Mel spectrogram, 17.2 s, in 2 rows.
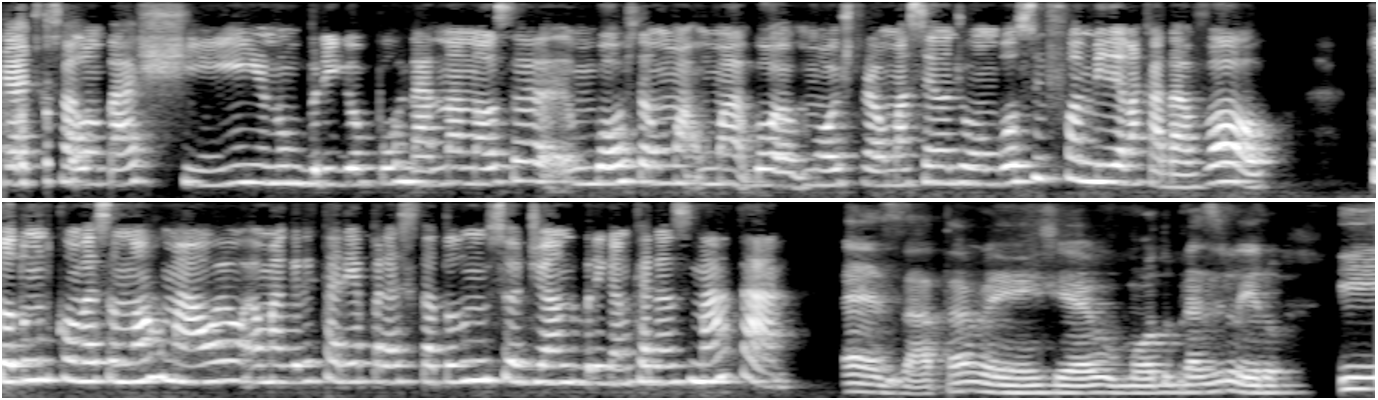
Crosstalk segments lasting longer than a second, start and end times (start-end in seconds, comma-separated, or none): none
